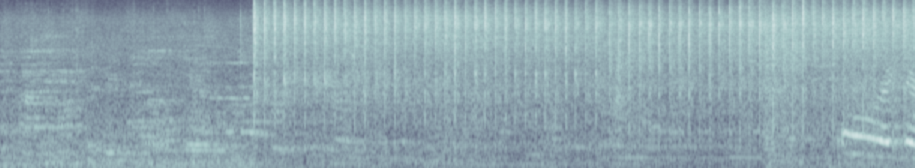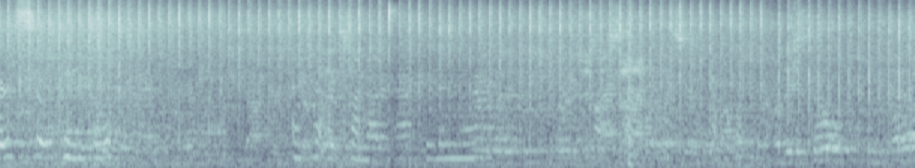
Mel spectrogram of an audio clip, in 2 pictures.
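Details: Extracorporeal shockwave therapy device applied to the heel at the first physical therapy session, two days after a PRP injection. Rapid steady mechanical tapping, about three pulses a second, over quiet talk and music; the patient finds it painful.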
